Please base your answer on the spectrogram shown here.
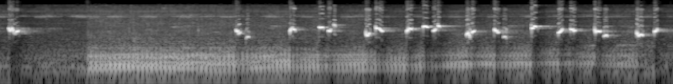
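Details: Yellow-vented bulbul (trucukan) singing to provoke a fighting response; one note, a stretch of low hum, then lively liquid chirps repeated rapidly.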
